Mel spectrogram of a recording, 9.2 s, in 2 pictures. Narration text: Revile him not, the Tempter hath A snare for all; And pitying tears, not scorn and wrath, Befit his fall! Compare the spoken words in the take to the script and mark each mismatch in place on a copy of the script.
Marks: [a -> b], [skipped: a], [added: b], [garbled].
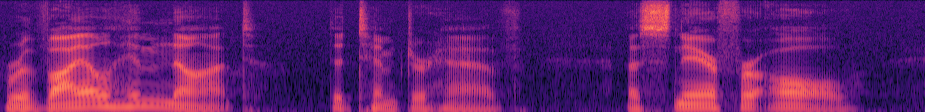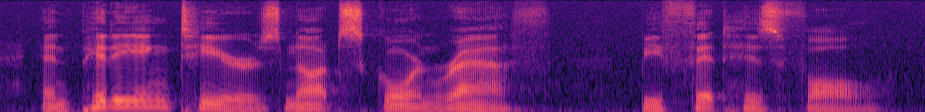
Revile him not, the Tempter [hath -> have] A snare for all; And pitying tears, not scorn [skipped: and] wrath, Befit his fall!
